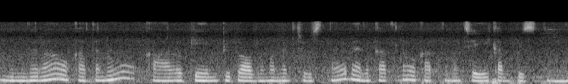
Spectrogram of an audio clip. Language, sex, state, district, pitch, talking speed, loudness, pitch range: Telugu, female, Andhra Pradesh, Guntur, 175 Hz, 135 wpm, -15 LUFS, 170-195 Hz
